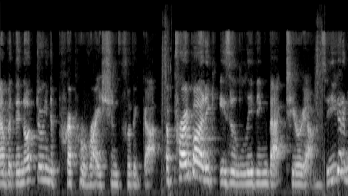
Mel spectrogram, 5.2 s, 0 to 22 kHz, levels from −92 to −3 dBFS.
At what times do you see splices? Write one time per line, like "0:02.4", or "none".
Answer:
0:02.4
